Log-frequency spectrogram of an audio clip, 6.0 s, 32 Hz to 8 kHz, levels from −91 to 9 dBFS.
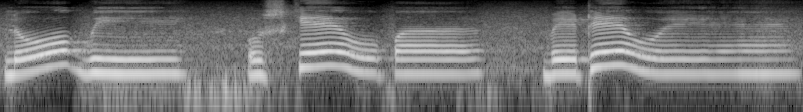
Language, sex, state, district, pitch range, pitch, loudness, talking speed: Hindi, female, Rajasthan, Jaipur, 210-235 Hz, 215 Hz, -13 LUFS, 70 wpm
